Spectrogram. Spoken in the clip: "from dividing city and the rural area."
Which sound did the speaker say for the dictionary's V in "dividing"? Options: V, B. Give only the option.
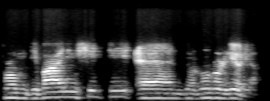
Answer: B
